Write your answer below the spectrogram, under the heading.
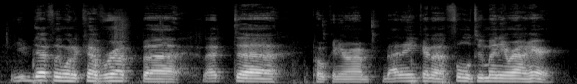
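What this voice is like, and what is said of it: Put-on character accent. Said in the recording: “My accent's slipping a little bit.”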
